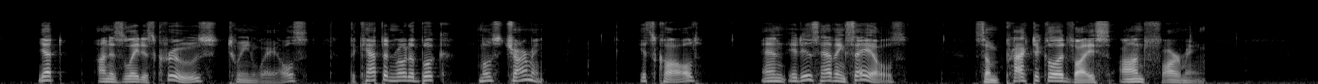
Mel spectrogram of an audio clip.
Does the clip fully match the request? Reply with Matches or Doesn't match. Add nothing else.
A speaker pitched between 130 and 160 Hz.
Matches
